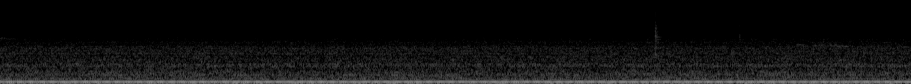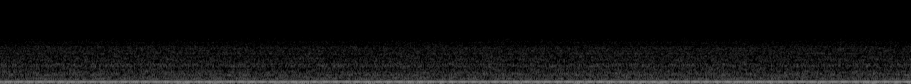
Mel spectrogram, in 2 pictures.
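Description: Steady low hum over an even hiss, as from a running fan, unchanging throughout. One faint tick about six and a half seconds in.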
